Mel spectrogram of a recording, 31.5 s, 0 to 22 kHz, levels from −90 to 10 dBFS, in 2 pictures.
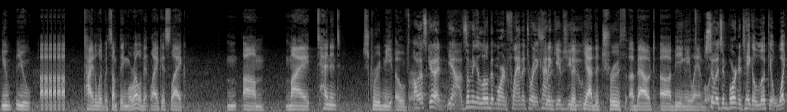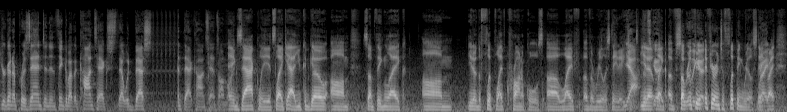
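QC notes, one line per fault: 0.85–1.28 s: system hang loop. An 85 ms slice of audio repeats exactly five times at about 11.7 Hz, giving a machine-gun stutter. The system stalled while the hardware kept replaying its ring buffer, consistent with a 4096-sample buffer. Roughly 0.4 s of audio is lost.
18.86–19.29 s: system hang loop. The same fault recurs: an 85 ms segment cycles five times at 11.7 Hz, producing a rapid stutter in place of new audio. The loop length again fits a 4096-sample buffer replayed during the freeze, and about 0.4 s is missing.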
